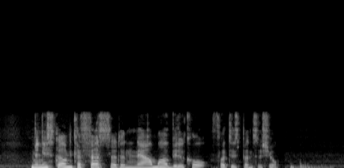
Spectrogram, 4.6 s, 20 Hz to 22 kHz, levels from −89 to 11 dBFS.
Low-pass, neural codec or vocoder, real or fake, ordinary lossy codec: 7.2 kHz; codec, 16 kHz, 16 kbps, FunCodec, trained on Chinese and English, 50 frames a second; fake; MP3, 64 kbps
